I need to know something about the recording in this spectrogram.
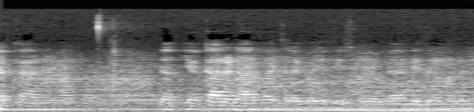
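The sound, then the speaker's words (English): A helicopter roars steadily overhead, its low, heavy engine drone loud and continuous throughout, with muffled voices faintly underneath. “Hold on a second, that you're getting drowned out. Krishna has appeared as the helicopter incarnation.”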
